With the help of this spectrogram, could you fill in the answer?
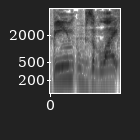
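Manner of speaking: ordinary talk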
